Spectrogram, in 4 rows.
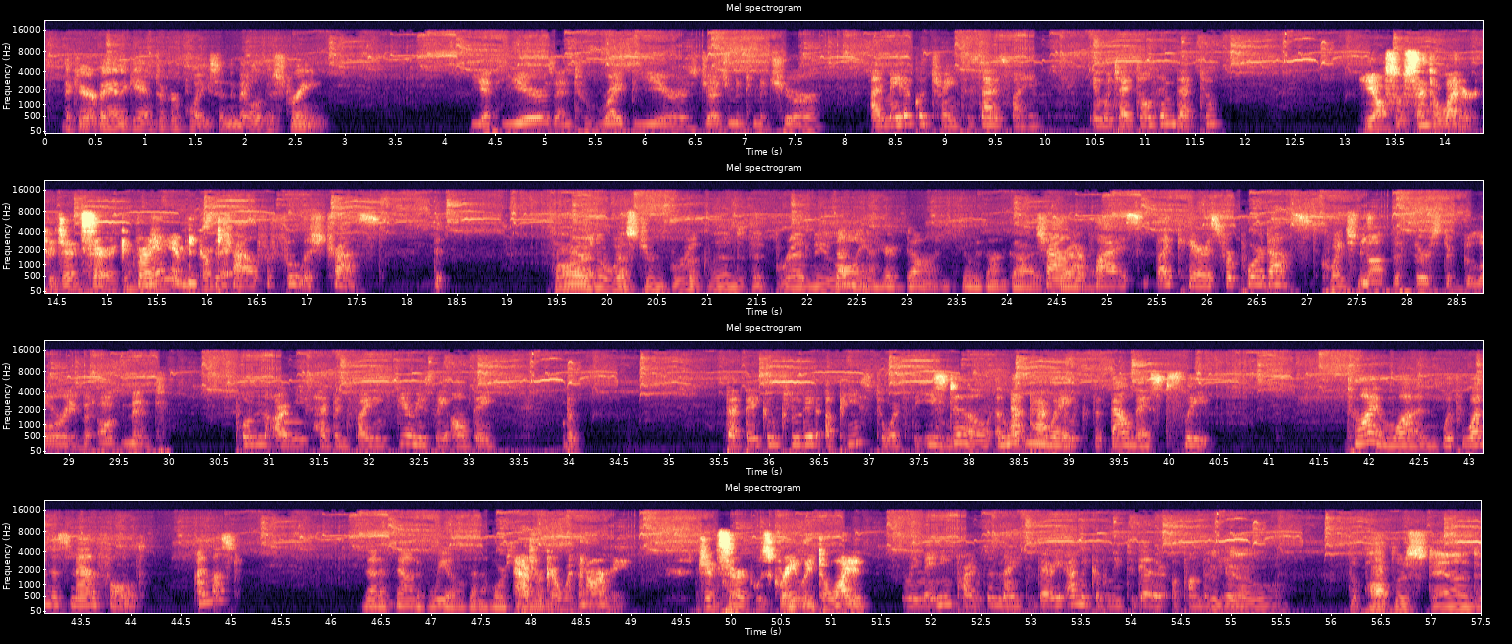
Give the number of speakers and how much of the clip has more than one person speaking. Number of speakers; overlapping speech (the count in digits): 7, about 9%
